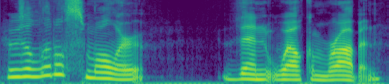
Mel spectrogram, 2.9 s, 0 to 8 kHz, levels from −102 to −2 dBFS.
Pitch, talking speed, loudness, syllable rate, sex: 205 Hz, 165 wpm, -16 LUFS, 5.7 syllables/s, female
